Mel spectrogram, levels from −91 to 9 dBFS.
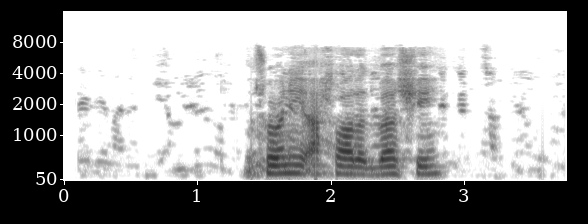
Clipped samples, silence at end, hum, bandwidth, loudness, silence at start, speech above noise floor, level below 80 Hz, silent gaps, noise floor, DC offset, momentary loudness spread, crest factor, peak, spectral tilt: under 0.1%; 0.75 s; none; 7.6 kHz; -19 LUFS; 0.1 s; 40 dB; -64 dBFS; none; -60 dBFS; under 0.1%; 20 LU; 20 dB; -2 dBFS; -6 dB/octave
